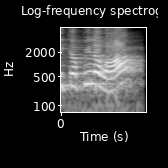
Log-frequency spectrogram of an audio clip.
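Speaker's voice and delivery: loud mocking call of the name; loud teasing shout. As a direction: jeer at a friend. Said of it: "एक दोस्तवा बोले थे".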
